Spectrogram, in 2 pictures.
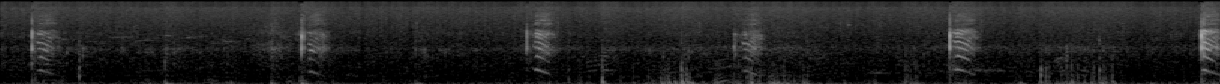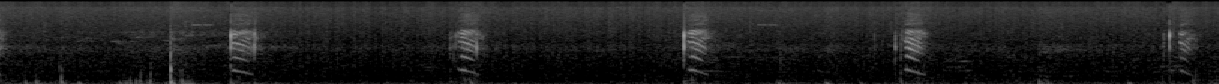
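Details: Two turtles mating, giving faint, squeaky calls that sweep downward, repeated steadily about every one and a half seconds, with soft low thumps and rustling between them.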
